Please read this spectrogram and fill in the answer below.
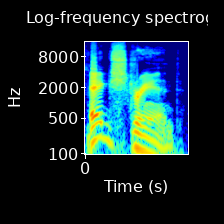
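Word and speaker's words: Engstrand: Eggstrand.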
